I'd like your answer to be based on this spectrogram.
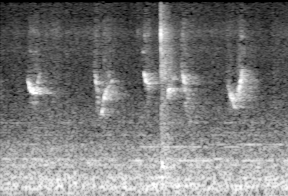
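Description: Thin, high whistled chirps imitate a small bird, four or five short rising-and-falling calls spaced about half a second apart over steady low room noise, with no talking.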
